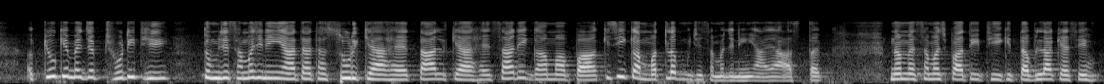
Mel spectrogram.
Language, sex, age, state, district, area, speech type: Urdu, female, 18-30, Bihar, Darbhanga, rural, spontaneous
